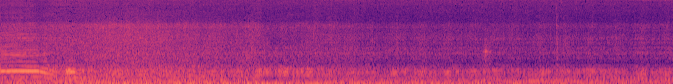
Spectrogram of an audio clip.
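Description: Wind rushes past a moving motorcycle rider.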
